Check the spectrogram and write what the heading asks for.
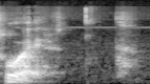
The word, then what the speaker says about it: SWIFT: But again, the pronunciation is Swift with a very short I.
